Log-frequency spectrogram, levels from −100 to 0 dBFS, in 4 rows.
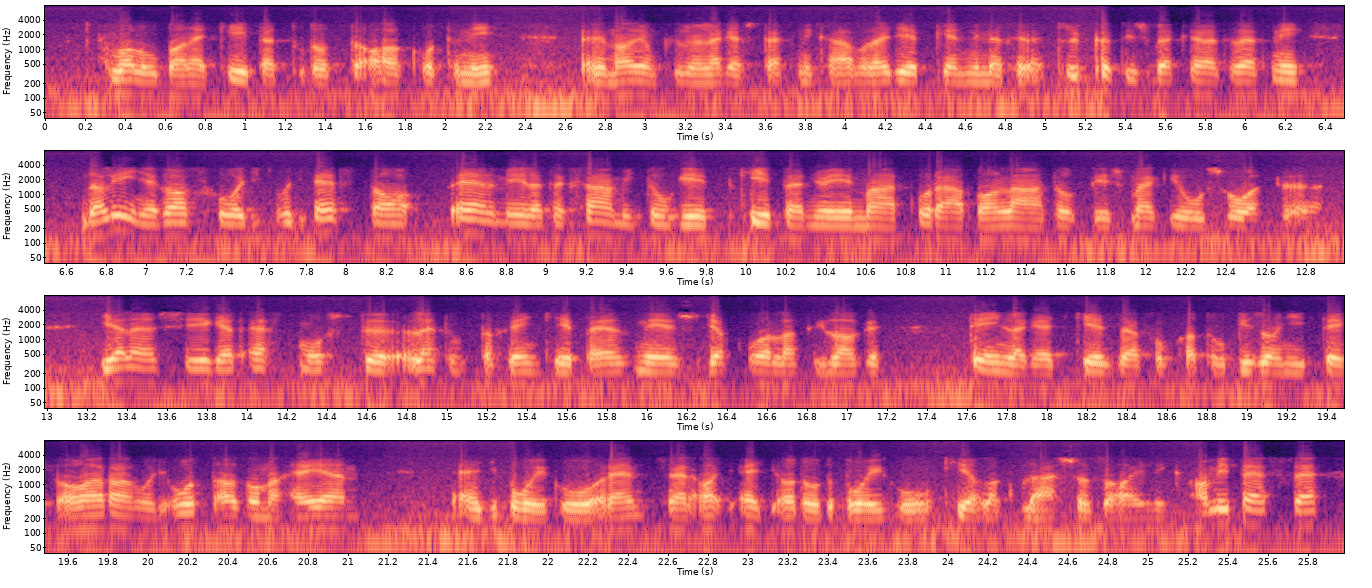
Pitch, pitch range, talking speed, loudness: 120 Hz, 110-170 Hz, 135 wpm, -15 LUFS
